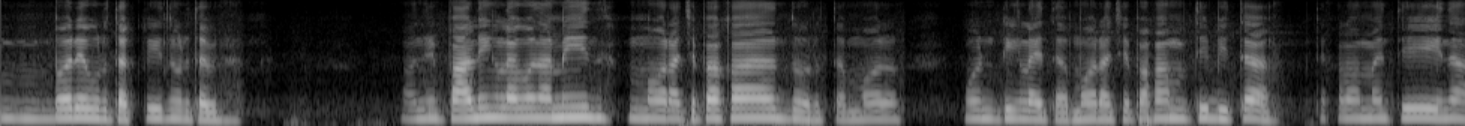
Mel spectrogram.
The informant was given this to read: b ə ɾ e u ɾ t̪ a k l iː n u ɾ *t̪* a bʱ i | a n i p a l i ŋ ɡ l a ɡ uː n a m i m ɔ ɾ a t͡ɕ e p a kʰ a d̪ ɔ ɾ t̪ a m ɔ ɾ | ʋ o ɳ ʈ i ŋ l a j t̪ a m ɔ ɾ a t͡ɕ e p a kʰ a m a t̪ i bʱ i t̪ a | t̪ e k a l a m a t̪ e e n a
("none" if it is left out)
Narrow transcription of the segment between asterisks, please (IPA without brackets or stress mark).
t̪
